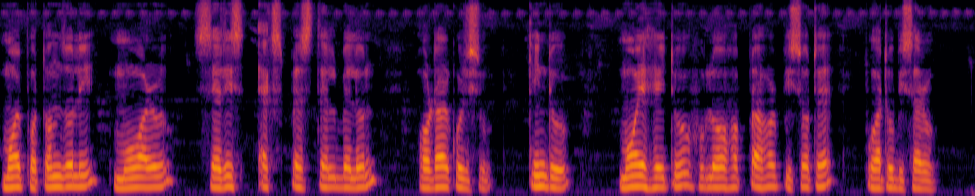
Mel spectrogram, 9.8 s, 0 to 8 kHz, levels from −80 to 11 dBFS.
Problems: background sounds at intervals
